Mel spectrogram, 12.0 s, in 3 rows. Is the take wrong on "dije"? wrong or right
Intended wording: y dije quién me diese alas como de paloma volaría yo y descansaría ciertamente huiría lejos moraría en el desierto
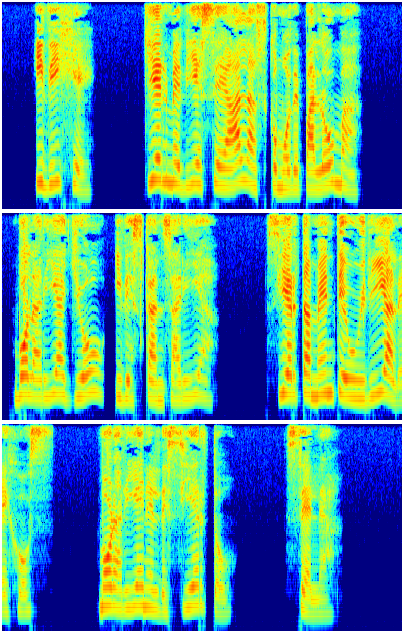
right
